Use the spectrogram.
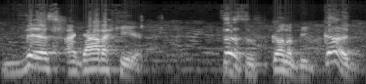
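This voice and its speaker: A man's voice: a little high, huge pitch swings, a little slow, fairly bright tone, husky, some chatter behind, exaggerated voice. A man playing a brusque, wry bartender in a radio comedy. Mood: amused, wry. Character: dry, wry male bartender.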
